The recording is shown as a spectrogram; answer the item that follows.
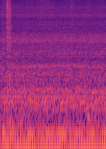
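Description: Car cabin noise while driving: a steady low engine and road rumble, with the air conditioning blowing at full power.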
